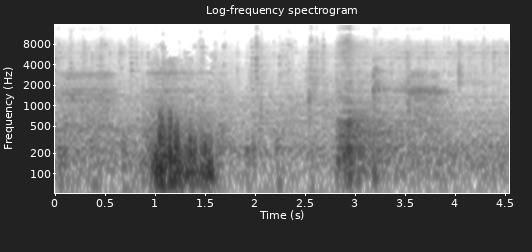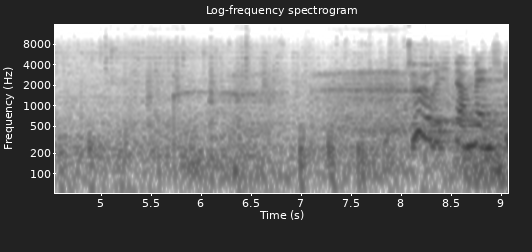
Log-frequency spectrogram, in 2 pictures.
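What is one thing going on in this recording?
A torch flame crackles and flickers.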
